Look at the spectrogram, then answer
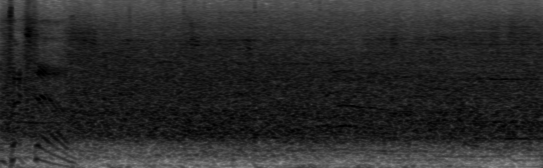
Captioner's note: crowd cheering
